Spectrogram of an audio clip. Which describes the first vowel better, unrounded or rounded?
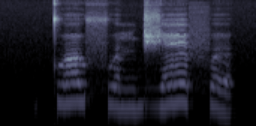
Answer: unrounded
